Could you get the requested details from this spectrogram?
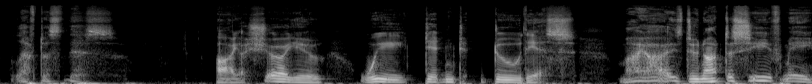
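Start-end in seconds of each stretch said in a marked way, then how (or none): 6.1-8.1 leathery whisper, much higher. Reading a story, voicing an old man answering a sergeant: leathery whisper. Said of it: "His voice a leathery whisper".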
